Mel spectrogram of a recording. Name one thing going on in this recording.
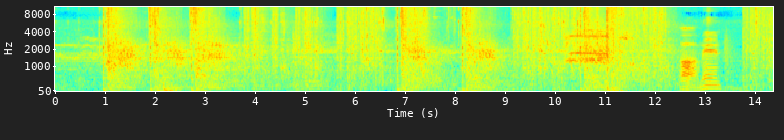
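Explosions and gunfire boom and crackle.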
